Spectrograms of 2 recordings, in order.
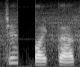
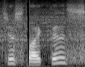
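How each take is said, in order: First: Said in the usual way. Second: Slow, softer coaching, drawn out. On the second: Shown as a demonstration. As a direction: ease it out slowly and quietly.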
